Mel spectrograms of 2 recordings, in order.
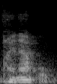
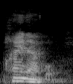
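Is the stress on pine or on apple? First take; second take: apple; pine. First: The stress is on the second part, apple. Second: The stress is on the first part, pine. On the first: The speaker calls it wrong. "Not pineapple" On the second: The speaker calls it right. "we stress the first word, not the second"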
